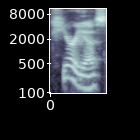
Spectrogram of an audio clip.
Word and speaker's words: curious: about in the word curious how the r um is pronounced so we have as I said this hidden ya sound and that's the sound that we often spell with letter Y in American English and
